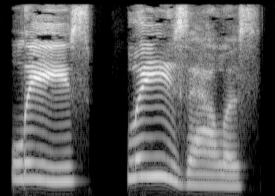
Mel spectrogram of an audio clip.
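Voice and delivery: begging. A narrator's reading. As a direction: beg her to give in. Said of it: "Lester begged".

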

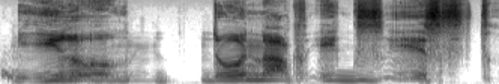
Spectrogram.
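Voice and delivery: slow, gurgling through a mouthful of blood. Acted. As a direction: choke the words out wetly. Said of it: "he gurgles through a mouthful of blood".

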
